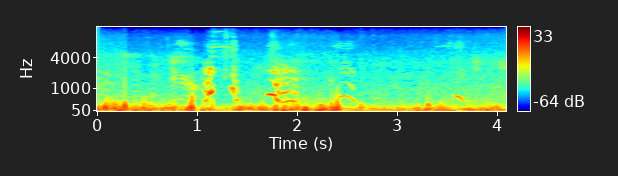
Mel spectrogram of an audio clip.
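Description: A dog barking in short, high yips, about half a dozen spread across a few seconds.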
